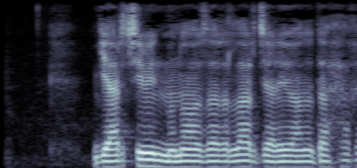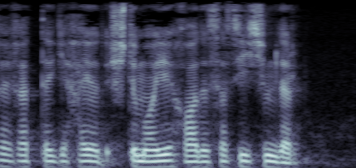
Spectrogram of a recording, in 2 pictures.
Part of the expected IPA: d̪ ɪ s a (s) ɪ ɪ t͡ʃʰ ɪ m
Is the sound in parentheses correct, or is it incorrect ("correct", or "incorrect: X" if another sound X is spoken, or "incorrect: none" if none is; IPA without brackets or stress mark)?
correct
